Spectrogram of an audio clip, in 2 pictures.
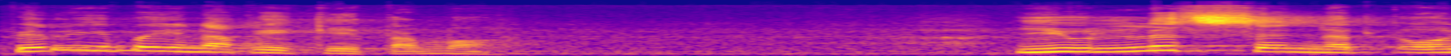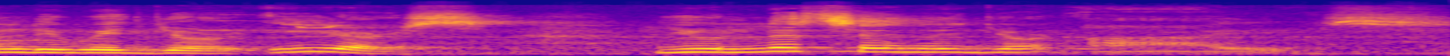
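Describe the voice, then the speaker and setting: Slow, mellow Filipino priest preaching. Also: male voice, high-pitched, sing-song. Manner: mixes English and Tagalog, asks the listeners questions; repeats key phrases slowly. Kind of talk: sermon. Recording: roomy echo, faint background noise.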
